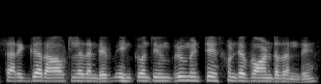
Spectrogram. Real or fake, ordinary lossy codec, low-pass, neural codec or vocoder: fake; none; 3.6 kHz; codec, 16 kHz, 0.8 kbps, ZipCodec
